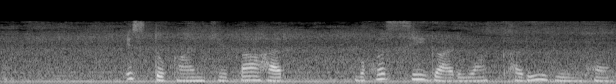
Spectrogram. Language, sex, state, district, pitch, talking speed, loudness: Hindi, female, Madhya Pradesh, Katni, 160 Hz, 95 wpm, -18 LUFS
